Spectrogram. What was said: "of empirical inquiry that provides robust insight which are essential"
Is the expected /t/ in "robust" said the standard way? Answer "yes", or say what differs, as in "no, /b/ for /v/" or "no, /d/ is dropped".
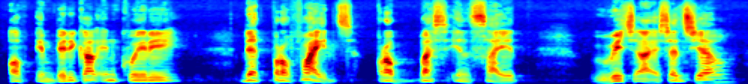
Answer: no, /t/ is dropped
